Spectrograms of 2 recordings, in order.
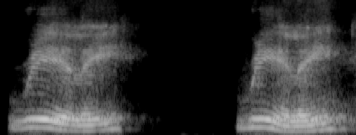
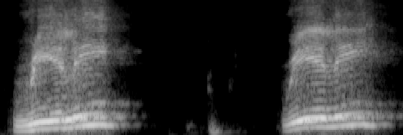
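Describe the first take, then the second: First: High but held-back questioning rise; doubtful. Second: High, loud, thrilled rise; delighted. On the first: Teacher demonstrating unsure response to friend's baby news, doubtful. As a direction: query it as if not sure. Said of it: "in the first one, which is, "Are you sure?". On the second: Teacher demonstrating happy response to friend's baby news, delighted. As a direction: react to lovely news, pitched right up. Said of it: "second one, it's, "Oh, how lovely". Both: Shown as a demonstration.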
